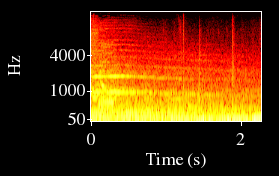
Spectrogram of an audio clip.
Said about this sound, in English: I had to pull over for a minute. Got the fire trucks coming through. Want to make sure that they get to where they need to go, by the way.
